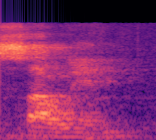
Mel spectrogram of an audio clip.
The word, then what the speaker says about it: Samhain: especially the daughter dead Samhain that's the name of the celebration pronounced saw in sacrifices were made to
